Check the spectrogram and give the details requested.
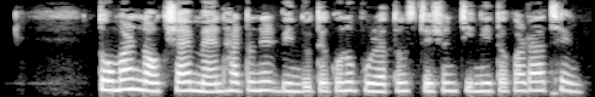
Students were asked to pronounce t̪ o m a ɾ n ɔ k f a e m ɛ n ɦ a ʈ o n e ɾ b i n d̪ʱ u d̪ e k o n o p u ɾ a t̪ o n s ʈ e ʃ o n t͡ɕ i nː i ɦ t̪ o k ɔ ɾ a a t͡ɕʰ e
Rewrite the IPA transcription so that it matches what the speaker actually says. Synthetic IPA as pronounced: t̪ o m a ɾ n ɔ k ʃ a e m ɛ n ɦ a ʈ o n e ɾ b i n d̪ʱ u t̪ e k o n o p u ɾ a t̪ o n s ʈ e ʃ o n t͡ɕ i nː i t̪ o k ɔ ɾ a a t͡ɕʰ e

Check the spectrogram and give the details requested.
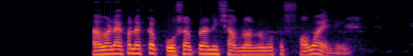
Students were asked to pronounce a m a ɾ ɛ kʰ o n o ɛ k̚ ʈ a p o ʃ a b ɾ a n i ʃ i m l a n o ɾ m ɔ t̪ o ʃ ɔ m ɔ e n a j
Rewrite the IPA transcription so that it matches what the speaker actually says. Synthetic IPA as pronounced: a m a ɾ ɛ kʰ o n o ɛ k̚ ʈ a p o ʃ a p ɾ a n i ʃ a m l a n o ɾ m ɔ t̪ o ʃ ɔ m ɔ e n e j

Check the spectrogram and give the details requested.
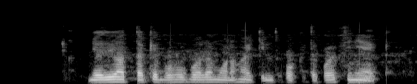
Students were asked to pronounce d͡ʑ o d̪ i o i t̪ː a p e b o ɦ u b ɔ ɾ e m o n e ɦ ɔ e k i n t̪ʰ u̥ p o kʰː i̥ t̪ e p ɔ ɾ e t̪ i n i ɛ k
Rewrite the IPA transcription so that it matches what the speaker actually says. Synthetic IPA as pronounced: d͡ʑ o d̪ i o a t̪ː a k e b o ɦ u b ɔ l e m o n e ɦ ɔ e k i n t̪ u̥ p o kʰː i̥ t̪ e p ɔ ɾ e t̪ i n i ɛ k

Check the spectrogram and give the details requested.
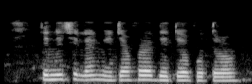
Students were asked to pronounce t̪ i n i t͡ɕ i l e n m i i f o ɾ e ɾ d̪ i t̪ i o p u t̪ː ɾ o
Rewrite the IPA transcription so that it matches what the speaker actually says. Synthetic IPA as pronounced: t̪ i n i t͡ɕʰ i l e n m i a f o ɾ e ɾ d̪ i t̪ i o p u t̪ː ɾ o

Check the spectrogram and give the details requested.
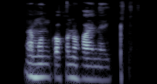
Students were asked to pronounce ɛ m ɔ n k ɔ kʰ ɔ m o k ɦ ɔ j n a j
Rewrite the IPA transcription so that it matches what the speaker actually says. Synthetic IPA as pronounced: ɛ m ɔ n k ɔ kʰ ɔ n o ɦ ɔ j n a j

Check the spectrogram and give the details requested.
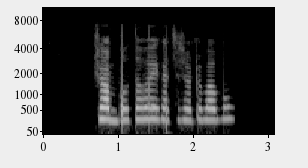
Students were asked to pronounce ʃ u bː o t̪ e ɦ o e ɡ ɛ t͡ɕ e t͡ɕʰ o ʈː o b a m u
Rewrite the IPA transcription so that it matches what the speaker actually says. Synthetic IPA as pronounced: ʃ ɔ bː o t̪ a ɦ o e ɡ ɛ t͡ɕʰ e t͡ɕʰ o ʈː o b a b u

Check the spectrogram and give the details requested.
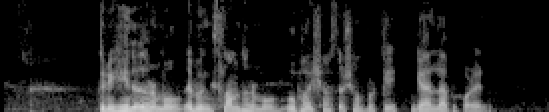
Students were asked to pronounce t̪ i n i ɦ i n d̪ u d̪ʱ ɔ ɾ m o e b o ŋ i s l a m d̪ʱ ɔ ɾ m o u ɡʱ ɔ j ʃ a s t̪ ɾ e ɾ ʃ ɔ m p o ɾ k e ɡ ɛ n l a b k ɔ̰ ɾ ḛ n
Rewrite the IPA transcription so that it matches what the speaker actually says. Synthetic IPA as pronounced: t̪ i n i ɦ i n d̪ u d̪ʱ ɔ ɾ m o e b o ŋ i s l a m d̪ʱ ɔ ɾ m o u bʱ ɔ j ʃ a s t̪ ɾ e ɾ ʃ ɔ m p o ɾ k e ɡ ɛ n l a b k ɔ̰ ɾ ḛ n

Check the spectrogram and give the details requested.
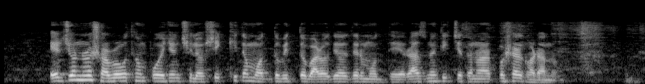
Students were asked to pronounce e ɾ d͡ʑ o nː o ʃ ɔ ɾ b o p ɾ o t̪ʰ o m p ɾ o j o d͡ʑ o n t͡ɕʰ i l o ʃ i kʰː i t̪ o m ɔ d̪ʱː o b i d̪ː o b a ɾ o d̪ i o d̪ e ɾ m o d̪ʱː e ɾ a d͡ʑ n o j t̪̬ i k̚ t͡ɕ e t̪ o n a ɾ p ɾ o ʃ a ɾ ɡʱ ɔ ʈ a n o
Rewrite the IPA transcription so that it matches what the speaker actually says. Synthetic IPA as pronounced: e ɾ d͡ʑ o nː o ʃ ɔ ɾ b o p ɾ o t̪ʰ o m p ɾ o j o d͡ʑ o n t͡ɕʰ i l o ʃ i kʰː i t̪ o m ɔ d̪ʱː o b i d̪ː o b a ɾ o d̪ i o d̪ e ɾ m o d̪ʱː e ɾ a d͡ʑ n o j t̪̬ i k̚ t͡ɕ e t̪ o n a ɾ p ɾ o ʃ a ɾ ɡʱ ɔ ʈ a n o

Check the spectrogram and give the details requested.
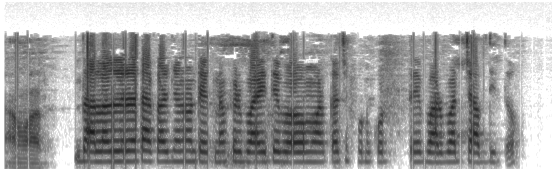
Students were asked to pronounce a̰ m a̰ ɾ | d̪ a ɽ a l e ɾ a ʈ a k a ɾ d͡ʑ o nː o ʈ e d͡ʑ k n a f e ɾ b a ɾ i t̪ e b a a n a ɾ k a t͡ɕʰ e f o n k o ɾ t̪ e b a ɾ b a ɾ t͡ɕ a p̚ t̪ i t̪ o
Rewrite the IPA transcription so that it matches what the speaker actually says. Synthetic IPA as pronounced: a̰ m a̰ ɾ | d̪ a l a l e ɾ a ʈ a k a ɾ d͡ʑ o nː o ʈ e k n a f e ɾ b a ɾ i t̪ e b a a m a ɾ k a t͡ɕʰ e f o n k o ɾ t̪ e b a ɾ b a ɾ t͡ɕ a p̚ d̪ i t̪ o

